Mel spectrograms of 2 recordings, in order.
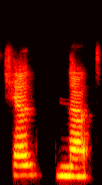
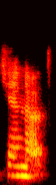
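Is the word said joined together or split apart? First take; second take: split; joined. First: It is split into two separate parts. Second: It is said as one joined word. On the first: The speaker calls it wrong. "no es cannot" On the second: The speaker calls it right. "es directamente cannot"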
